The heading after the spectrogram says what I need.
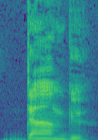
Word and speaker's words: dingue: Another funny one that means crazy that I like a lot is dingue.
